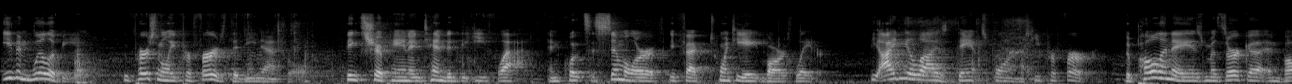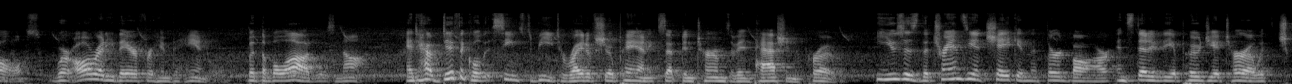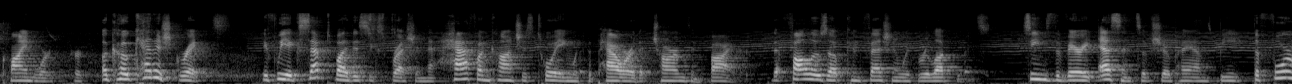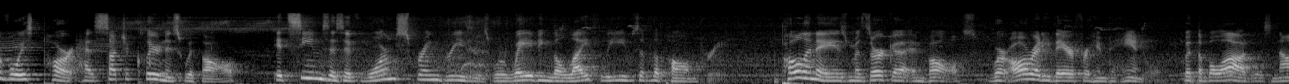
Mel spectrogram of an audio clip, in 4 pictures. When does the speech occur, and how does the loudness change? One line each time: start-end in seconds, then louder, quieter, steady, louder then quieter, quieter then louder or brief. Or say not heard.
0.0-51.6 steady.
